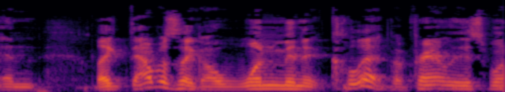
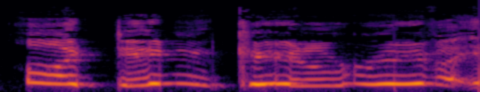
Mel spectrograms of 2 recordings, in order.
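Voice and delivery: fake crying, much higher, louder and slower; 7 dB louder than usual. Talking about a trial, the speaker quotes the defendant, imitating Pistorius's crying voice. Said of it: "The weirdest cry voice".

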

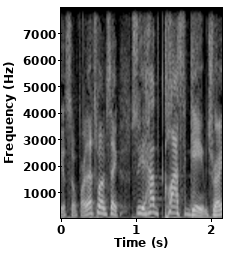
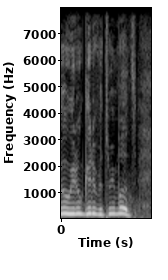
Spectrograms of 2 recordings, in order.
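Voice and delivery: mock, put-on Japanese accent; 4 dB louder than usual. Speaker imitates people in japan for a co-host, in a put-on japanese accent. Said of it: "is that what people in Japan sound like?".

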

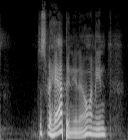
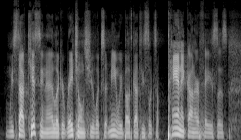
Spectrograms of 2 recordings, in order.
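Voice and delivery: ordinary talk, nothing marked

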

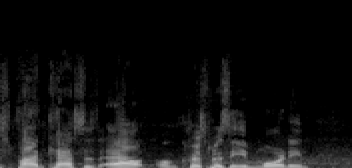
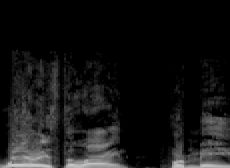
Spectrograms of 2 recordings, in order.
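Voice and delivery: put-on male yelling voice at a higher pitch; 4 semitones higher, 3 dB louder than usual. Retelling a customer in line who yells at the cashier: imitating a man yelling. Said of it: "he just yells at the cashier".

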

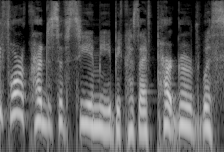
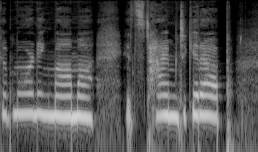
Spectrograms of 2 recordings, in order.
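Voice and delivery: put-on breathless, high child voice; 6 semitones higher than usual. Remembering your kids waking you early, imitating a child's breathless voice. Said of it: "with this just breathless voice".

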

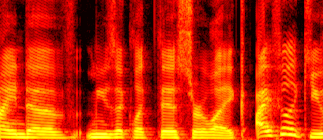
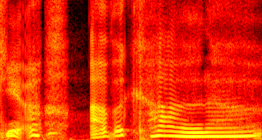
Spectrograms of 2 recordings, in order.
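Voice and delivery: put-on high indie girl speech style; 5 semitones higher than usual. Showing how an indie girl would talk: imitating an indie girl talking. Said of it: "like how an indie girl would talk".

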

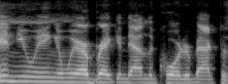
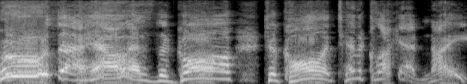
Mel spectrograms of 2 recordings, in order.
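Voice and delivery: very loud, high, shrill, hoarse, raspy screaming; 10 semitones higher, 10 dB louder than usual. The door rings at your house; act it out screaming like Jordan Belfort's dad when the phone rings. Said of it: "He just starts like screaming".

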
